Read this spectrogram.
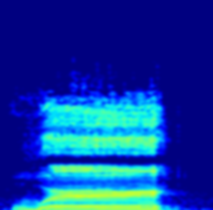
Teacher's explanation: And remember, it's a stop consonant on the D, so I don't say it, but I start to form it, and then I catch it on the roof.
